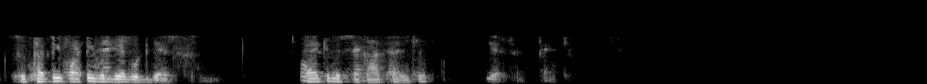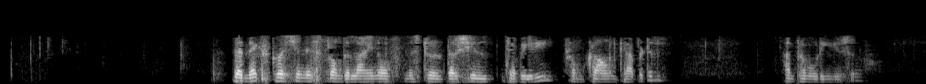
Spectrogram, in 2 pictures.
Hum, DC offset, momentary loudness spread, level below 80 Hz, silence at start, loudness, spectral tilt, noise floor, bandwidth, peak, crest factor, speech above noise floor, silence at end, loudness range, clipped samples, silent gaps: none; under 0.1%; 18 LU; -60 dBFS; 0.15 s; -18 LUFS; -10.5 dB/octave; -66 dBFS; 4 kHz; 0 dBFS; 22 dB; 48 dB; 0.75 s; 14 LU; under 0.1%; 6.23-6.46 s, 6.73-9.35 s, 10.94-11.03 s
